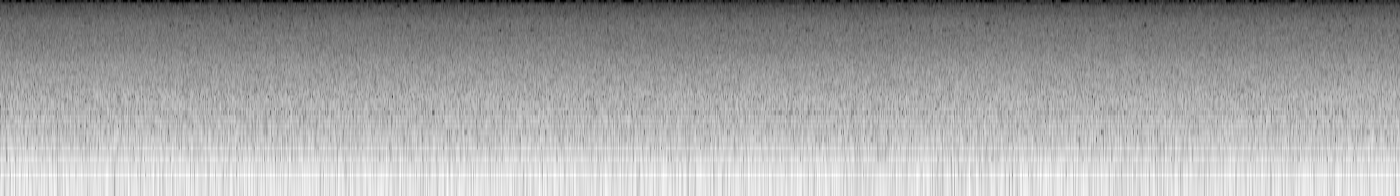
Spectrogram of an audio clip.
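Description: Jet engines and rushing air make a steady, low roar.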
